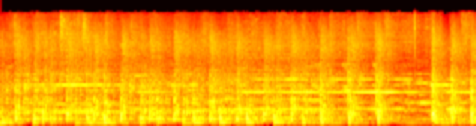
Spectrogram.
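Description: Music with drums and percussion, a quick steady beat with a few held tones over it.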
